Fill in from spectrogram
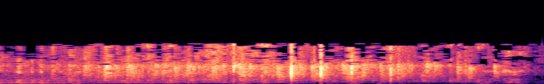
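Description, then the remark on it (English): An audience claps steadily for about five seconds, a dense patter of many hands with a few sharper, louder claps standing out near the middle before it begins to taper off. “Deserves the clap.”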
